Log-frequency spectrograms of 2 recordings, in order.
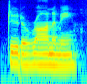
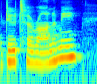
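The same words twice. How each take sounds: First: The first T is a soft D-like flap. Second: The first T is a clear T sound. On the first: This is how American English says it. "In American English, Deuta" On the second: This is how other English dialects say it. "Other um, English dialects would use a T there"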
